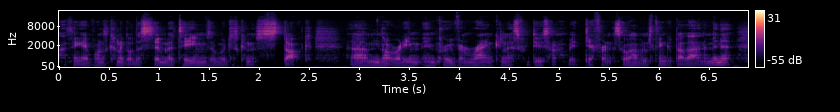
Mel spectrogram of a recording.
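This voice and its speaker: The speaker is a man. He is soft-spoken. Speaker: fantasy sports content creator. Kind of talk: casual commentary vlog. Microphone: may be quiet.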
